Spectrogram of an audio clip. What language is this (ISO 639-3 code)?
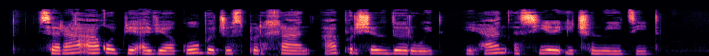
abk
